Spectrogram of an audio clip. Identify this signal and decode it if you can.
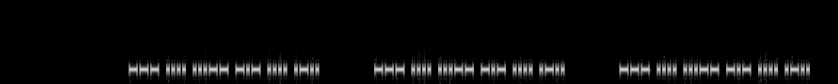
Morse code, heard as a keyed tone, about 46 wpm, 700 Hz. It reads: OH3KHL OH3KHL OH3KHL
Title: DXCC-100 Call Signs - 6 Characters - Repeated 3x - 45wpm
